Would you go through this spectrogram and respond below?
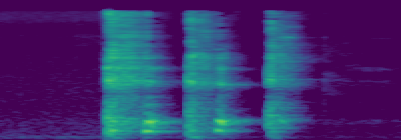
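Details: Adult woman with a cold, in an ASMR roleplay: three short, moist coughs in a quick run; cough with a common cold.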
